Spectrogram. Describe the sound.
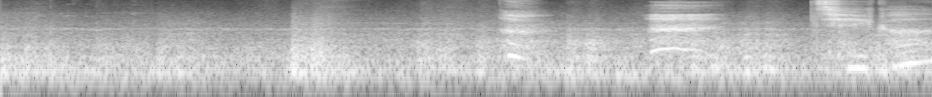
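A steady rumble of a crowded commuter train interior, with rattling, clacking bursts and squeaks over a constant low drone, and faint murmuring voices blending into the background.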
